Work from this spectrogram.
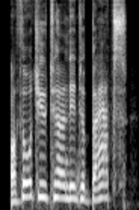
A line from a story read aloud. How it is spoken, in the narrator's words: she shouted to Vlad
